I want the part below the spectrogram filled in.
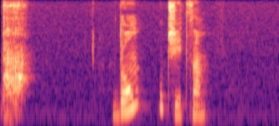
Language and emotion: Russian, neutral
